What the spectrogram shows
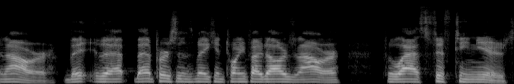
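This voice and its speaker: The background is quiet as a man talks at a medium pitch. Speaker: podcast host in the boiler industry. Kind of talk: solo podcast monologue. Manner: slow.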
